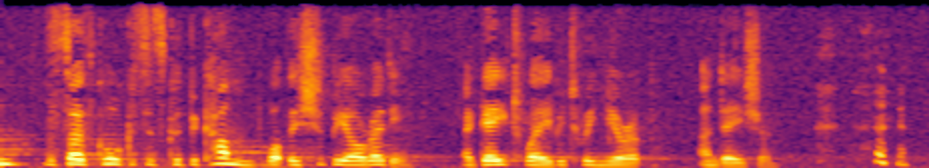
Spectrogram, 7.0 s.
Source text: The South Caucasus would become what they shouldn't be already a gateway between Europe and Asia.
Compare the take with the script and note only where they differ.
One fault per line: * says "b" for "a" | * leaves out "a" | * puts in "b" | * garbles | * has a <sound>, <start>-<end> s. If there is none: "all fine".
* says "could" for "would"
* says "should" for "shouldn't"
* has a laugh, 6.1-6.8 s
